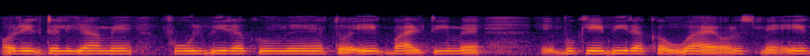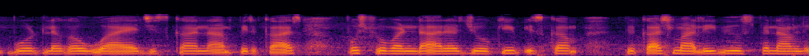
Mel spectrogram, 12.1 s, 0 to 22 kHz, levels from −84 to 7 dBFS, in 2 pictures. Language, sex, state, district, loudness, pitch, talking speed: Hindi, female, Chhattisgarh, Bilaspur, -19 LUFS, 185 Hz, 190 wpm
